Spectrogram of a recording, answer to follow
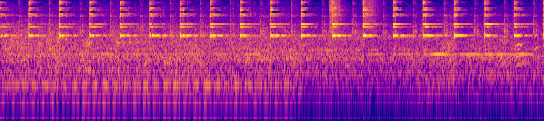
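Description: Diesel locomotive's bell ringing steadily, about three strikes every two seconds, over the low running of the locomotive's engine as it creeps past. A faint steady whine comes in during the second half.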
